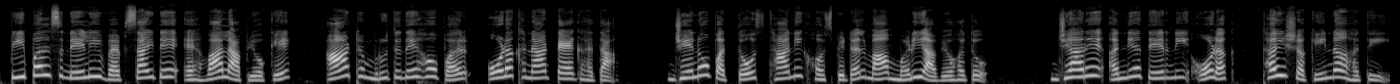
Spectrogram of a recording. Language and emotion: Gujarati, neutral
